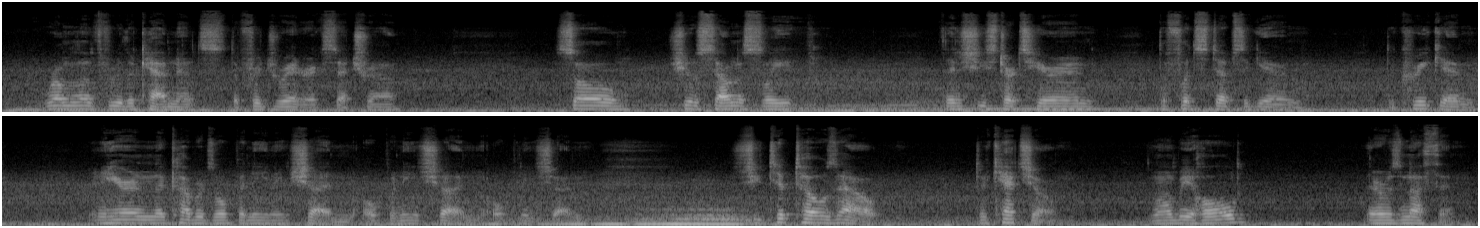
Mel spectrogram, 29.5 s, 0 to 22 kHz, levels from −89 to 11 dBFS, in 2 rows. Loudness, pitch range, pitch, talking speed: -33 LUFS, 90-115 Hz, 105 Hz, 90 wpm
